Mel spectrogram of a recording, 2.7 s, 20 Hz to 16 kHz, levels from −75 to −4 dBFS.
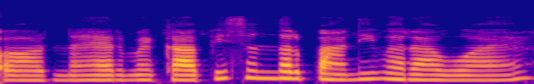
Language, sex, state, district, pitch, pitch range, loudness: Hindi, female, Punjab, Fazilka, 220 Hz, 210-265 Hz, -19 LUFS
